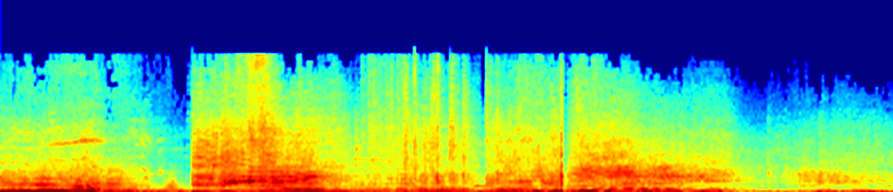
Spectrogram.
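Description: Lada rally car's engine accelerating hard, its pitch climbing and dropping back as it shifts up, about two seconds in and again around five and a half seconds. It grows fainter toward the end.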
